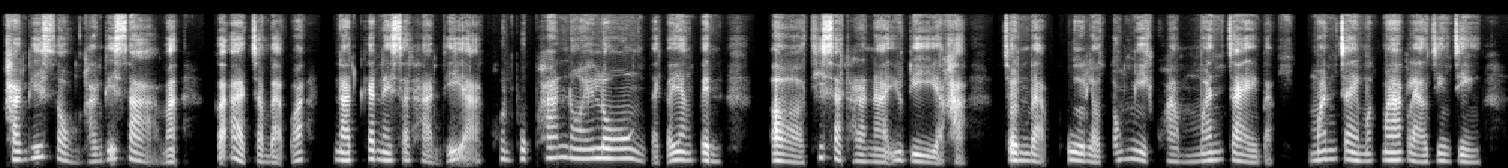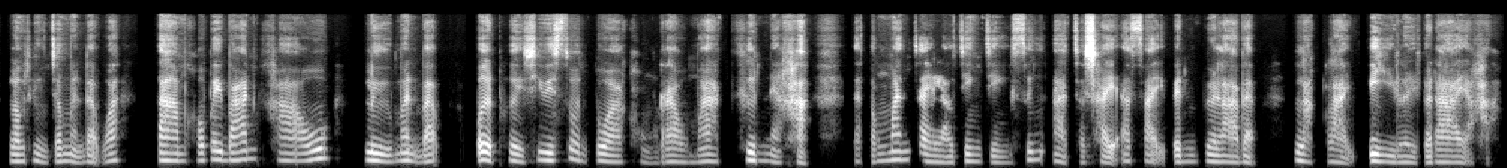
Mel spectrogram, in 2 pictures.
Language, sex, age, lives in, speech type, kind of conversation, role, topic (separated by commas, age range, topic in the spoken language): Thai, female, 40-44, Thailand, conversation, podcast, guest, คุณคิดว่าความแตกต่างระหว่างเพื่อนออนไลน์กับเพื่อนที่รู้จักกันตัวจริงคืออะไร?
